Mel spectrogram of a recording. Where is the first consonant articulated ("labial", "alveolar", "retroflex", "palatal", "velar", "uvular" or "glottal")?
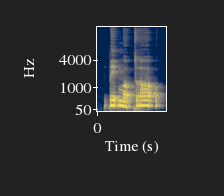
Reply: labial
